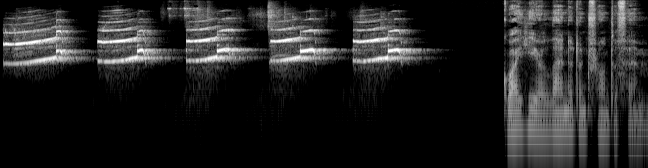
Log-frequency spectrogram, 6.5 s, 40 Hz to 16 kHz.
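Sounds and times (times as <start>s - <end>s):
eagle screaming: 0.0s - 4.3s
speech: 5.0s - 6.4s.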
